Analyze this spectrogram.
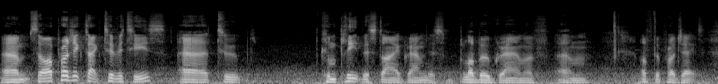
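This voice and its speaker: A man speaks at a fairly low pitch with lively intonation. Noticeable background noise sits behind him. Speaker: development NGO advisor. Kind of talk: conference presentation. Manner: fast; hesitant, many fillers.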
